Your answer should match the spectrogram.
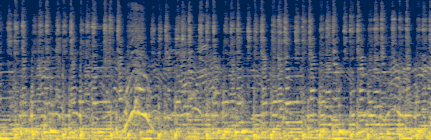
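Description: Live merengue típico band playing: accordion melody over a tambora drum and the steady scraping of a metal güira, with a saxophone, in a fast, even beat.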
